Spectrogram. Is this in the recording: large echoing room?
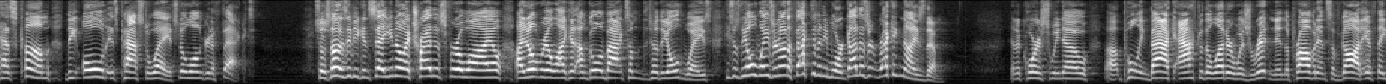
yes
